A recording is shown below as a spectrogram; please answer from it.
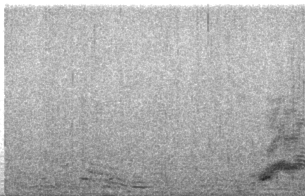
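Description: Swimming-pool ambience: a steady wash of splashing water with faint voices of people and children in the background.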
